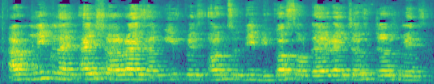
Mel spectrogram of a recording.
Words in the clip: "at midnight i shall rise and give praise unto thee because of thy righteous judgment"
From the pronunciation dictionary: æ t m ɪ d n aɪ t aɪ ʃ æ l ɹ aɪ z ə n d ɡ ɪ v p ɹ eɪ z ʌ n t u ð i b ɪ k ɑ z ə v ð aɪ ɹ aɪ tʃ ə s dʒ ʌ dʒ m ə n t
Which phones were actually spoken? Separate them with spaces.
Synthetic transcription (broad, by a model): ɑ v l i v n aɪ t aɪ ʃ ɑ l ɹ aɪ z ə n ɡ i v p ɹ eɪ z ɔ n t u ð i b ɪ k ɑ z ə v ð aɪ ɹ aɪ tʃ ə s dʒ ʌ dʒ m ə n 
